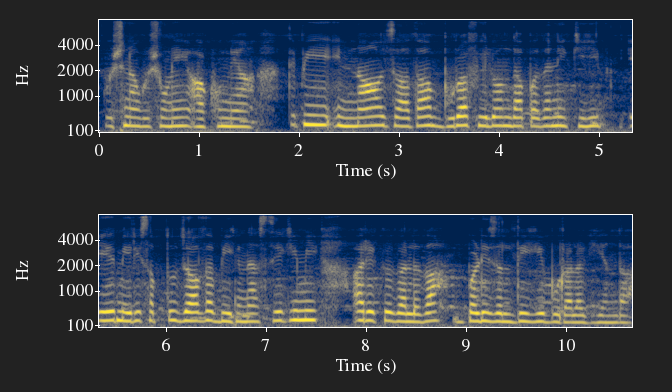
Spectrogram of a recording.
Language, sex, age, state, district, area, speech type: Dogri, female, 18-30, Jammu and Kashmir, Reasi, urban, spontaneous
